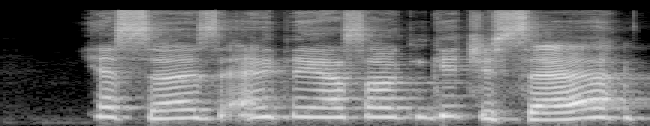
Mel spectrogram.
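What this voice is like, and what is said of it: Put-on accent. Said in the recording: “What is with your accents? ... I love that accent though.”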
